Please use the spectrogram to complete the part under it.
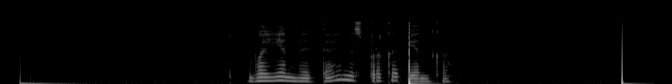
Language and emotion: Russian, neutral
